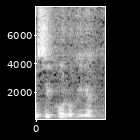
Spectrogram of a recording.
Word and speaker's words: psicología: nosotros no la pronunciamos nosotros no pronunciamos la p entonces que mejor como psicología ya no hay que pronunciar la p Entonces se puede inscribirse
